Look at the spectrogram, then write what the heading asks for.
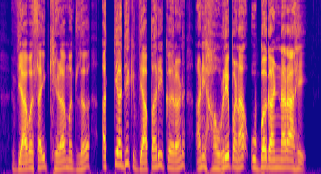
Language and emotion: Marathi, disgusted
